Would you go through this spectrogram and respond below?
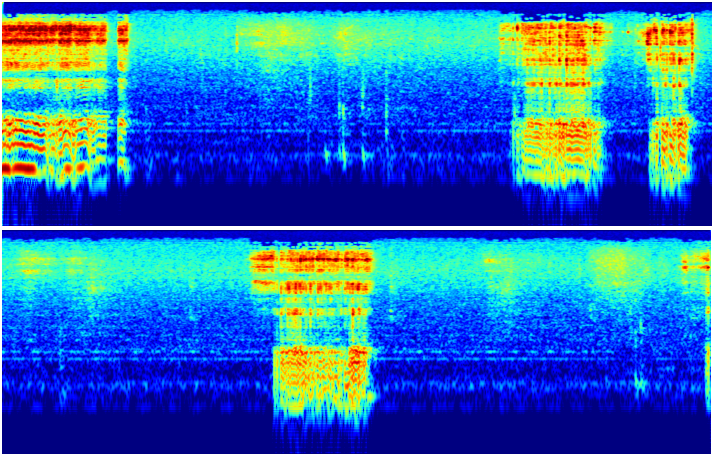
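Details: Pug taking a nap: loud, rattling snores in bursts every few seconds, separated by quiet breathing; snoring.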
